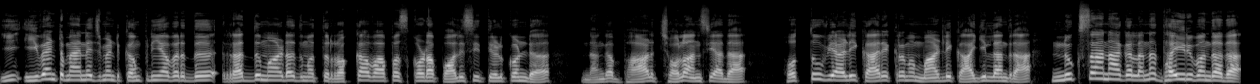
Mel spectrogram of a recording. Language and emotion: Kannada, happy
